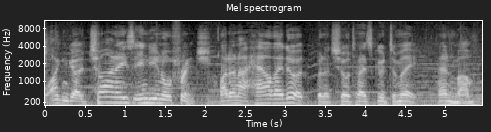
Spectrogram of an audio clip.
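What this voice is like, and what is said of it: Broad Australian accent. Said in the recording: “he's got a wide accent, hasn't he? Australian.”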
